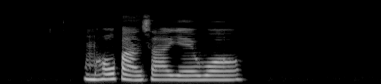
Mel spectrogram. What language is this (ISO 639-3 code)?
yue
